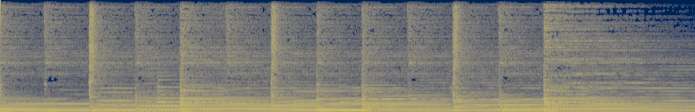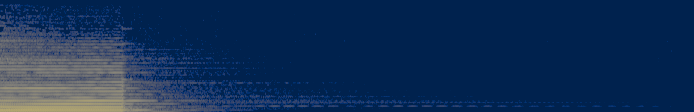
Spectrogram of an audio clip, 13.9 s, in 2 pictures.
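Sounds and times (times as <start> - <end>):
pop ballad: 0.0 - 8.2.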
